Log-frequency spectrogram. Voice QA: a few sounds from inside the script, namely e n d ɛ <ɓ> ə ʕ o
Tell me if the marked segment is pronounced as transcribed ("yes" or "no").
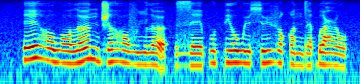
yes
